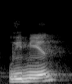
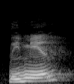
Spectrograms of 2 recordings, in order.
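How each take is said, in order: No difference in how they are said.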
